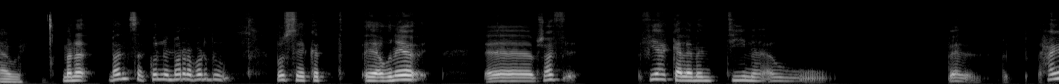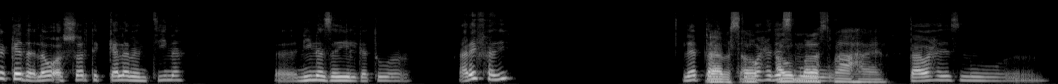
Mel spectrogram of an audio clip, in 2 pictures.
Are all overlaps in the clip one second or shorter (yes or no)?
no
